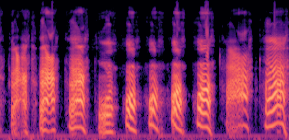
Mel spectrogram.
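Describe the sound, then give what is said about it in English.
Human voice imitating a fanatical chimpanzee call: ten quick, loud, hooting whoops with wavering pitch, delivered in a steady rhythm with nothing else over them. “Yeah, they do a better chimpanzee call. They go into a fanatical call. It goes,”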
